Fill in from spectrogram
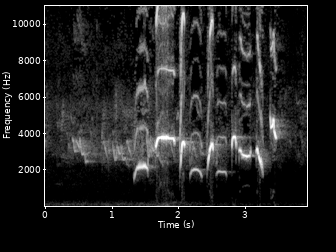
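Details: Oriental magpie-robin singing as a lure recording meant to stir other kacer. A soft rambling warble builds into loud, pure whistles and rising and falling slurs, each note separated by brief pauses.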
